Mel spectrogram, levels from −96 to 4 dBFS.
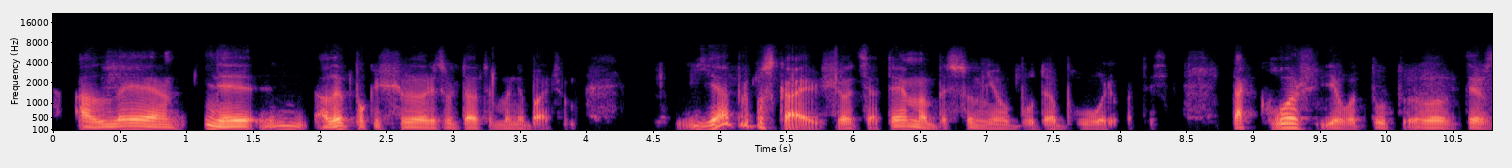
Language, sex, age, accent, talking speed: Ukrainian, male, 50-69, native, 115 wpm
